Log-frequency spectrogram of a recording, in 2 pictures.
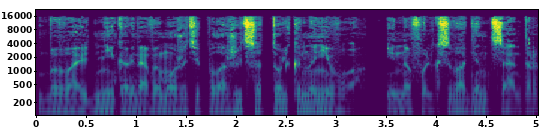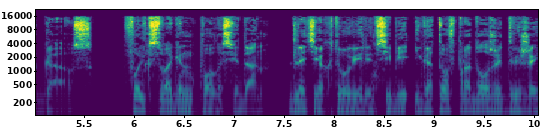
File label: ru commercial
